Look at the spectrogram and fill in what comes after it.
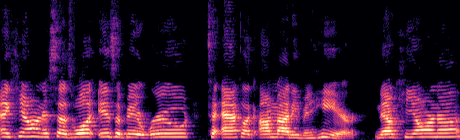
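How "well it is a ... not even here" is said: plain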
